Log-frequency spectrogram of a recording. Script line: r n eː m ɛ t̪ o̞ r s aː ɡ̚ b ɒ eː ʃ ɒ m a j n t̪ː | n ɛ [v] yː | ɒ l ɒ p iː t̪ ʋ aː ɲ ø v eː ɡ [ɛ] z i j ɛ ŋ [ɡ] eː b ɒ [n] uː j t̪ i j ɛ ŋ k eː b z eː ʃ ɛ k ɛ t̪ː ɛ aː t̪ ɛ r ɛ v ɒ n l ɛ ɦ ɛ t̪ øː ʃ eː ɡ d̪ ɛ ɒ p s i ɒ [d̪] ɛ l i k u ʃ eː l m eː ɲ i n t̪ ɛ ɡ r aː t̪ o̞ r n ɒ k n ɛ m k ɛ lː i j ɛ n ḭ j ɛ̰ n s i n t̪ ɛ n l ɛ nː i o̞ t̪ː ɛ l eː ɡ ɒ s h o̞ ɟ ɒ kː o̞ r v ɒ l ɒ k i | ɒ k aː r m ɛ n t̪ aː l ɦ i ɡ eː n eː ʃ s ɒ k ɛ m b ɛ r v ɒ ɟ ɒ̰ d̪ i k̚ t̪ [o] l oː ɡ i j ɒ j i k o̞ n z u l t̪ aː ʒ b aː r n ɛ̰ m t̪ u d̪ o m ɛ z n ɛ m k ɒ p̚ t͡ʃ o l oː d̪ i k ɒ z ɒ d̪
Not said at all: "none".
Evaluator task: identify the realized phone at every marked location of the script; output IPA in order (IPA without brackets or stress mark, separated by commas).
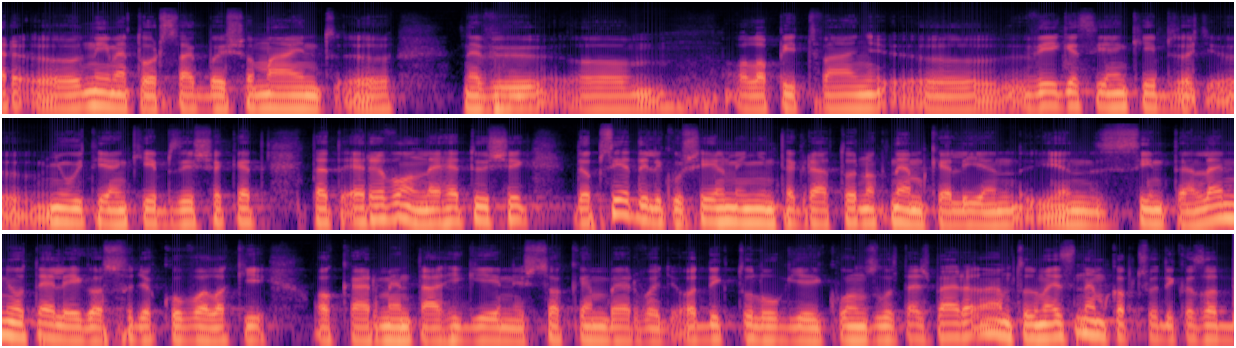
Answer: v, ɛ, k, ɲ, d̪, o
